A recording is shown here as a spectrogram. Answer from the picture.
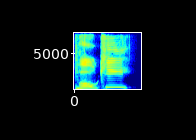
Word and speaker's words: poke: It's Oh, it's pronounced pokey.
